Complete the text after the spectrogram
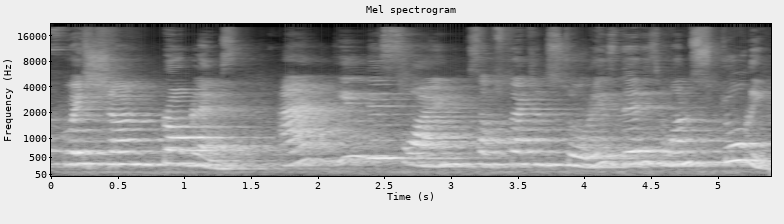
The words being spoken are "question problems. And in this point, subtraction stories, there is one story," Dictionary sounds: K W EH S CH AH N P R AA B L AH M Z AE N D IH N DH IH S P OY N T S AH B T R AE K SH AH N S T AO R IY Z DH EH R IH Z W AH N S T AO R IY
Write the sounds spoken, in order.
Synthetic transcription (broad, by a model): K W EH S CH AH N P R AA B L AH M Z AE N D IH N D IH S P OY N T S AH B S R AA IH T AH N S T AO R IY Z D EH R IH Z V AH N S T AO R IY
